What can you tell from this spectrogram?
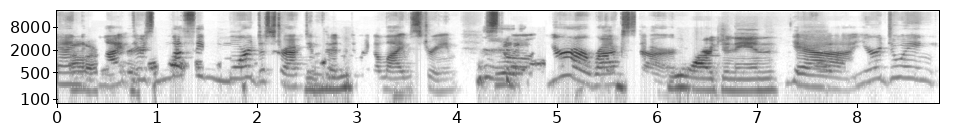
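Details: Adult woman speaking; normal speech.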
